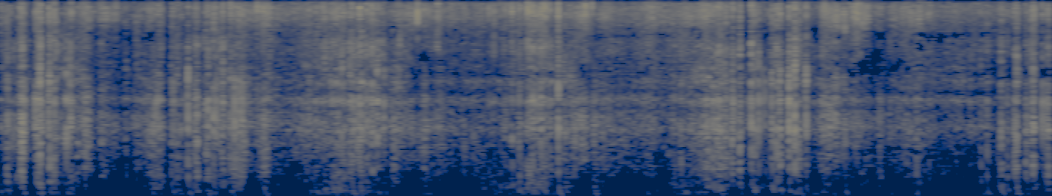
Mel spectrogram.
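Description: A red leather jacket sleeve with white and black stripes, held upright, is gripped and squeezed by fingertips with long red nails. The leather gives off a steady run of soft crackling, creaking and scraping rubs centered in the midrange, swelling and easing as the grip tightens and relaxes.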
